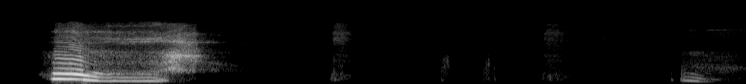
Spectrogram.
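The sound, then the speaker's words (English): A single long, voiced yawn, falling in pitch and breathy, fairly loud, followed by quiet breaths and faint mouth sounds, then a brief sighing exhale near the end. “And when there's been a yawn, give it a moment to settle.”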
